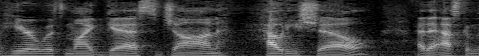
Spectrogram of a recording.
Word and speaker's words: Houdyschell: and I am here with my guest John howdy shel I had to ask him this morning I didn't want to pronounce it wrong CEO of trend aviation and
